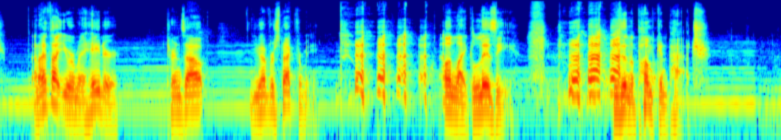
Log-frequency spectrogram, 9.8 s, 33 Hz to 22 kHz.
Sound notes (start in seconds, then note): 4.3 crew laughs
